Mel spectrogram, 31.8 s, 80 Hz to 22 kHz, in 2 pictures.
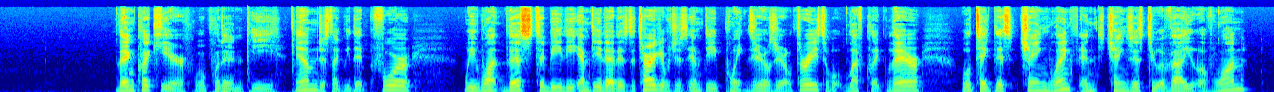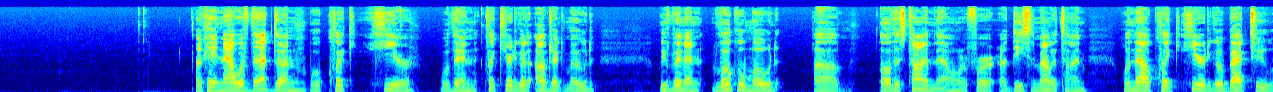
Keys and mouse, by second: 3.1 e, 3.7 m.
